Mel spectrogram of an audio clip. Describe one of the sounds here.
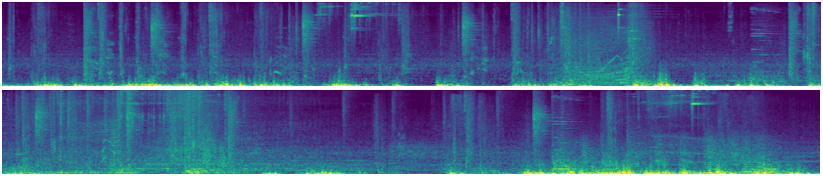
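Game characters fire magic blasts and spells with sharp bursts and whooshes.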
